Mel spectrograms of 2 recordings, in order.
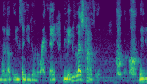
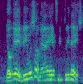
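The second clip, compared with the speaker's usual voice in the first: casual hype greeting; 9 semitones higher than usual. Retold or imitated. Calling a friend casually.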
